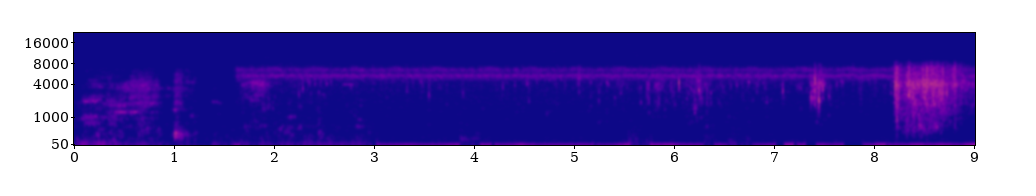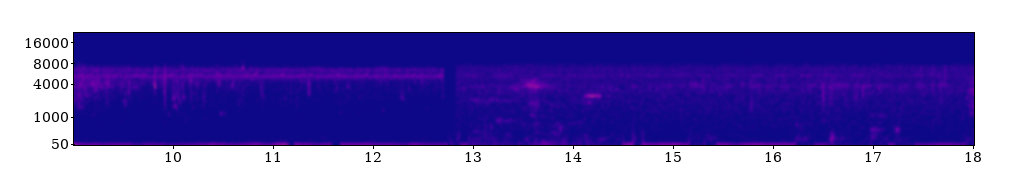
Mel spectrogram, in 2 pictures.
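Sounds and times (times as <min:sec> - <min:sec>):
steady high-pitched hiss: 0:01.6 - 0:18.0
splashing rustle: 0:03.5 - 0:12.7.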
